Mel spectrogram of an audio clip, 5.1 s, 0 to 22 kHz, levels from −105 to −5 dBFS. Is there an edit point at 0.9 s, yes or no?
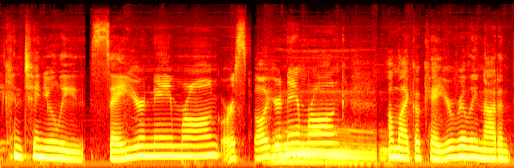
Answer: yes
